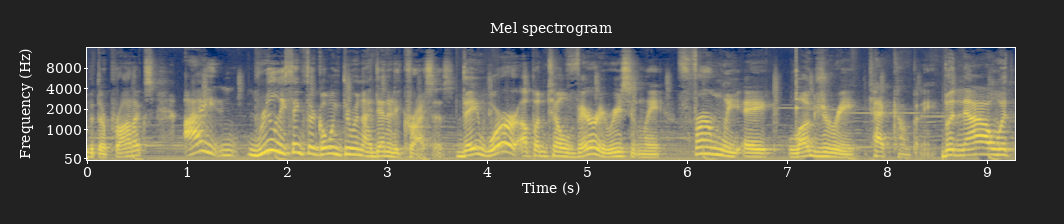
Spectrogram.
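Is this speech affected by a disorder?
No.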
